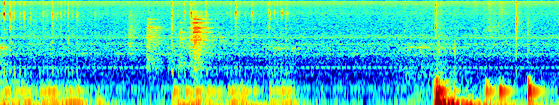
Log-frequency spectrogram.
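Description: Computer keyboard typing while someone searches for a video: soft, quick clicking taps come in short flurries, followed by a few duller, louder knocks and clicks near the end.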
